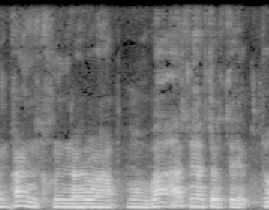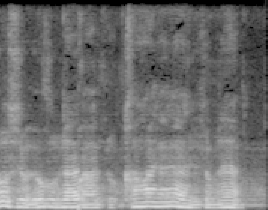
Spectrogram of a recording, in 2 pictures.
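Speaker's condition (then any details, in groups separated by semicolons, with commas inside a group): Tongue cancer, partial glossectomy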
